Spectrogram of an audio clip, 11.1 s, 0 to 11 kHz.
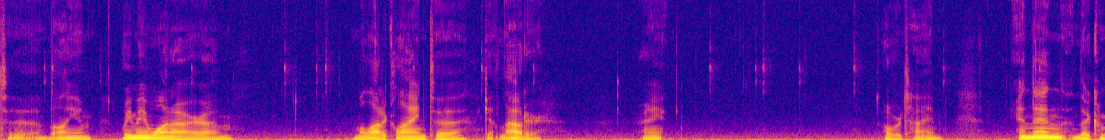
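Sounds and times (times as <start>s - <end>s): computer mouse clicks: 0.4s - 1.2s, 2.8s - 3.5s, 6.2s - 9.6s.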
